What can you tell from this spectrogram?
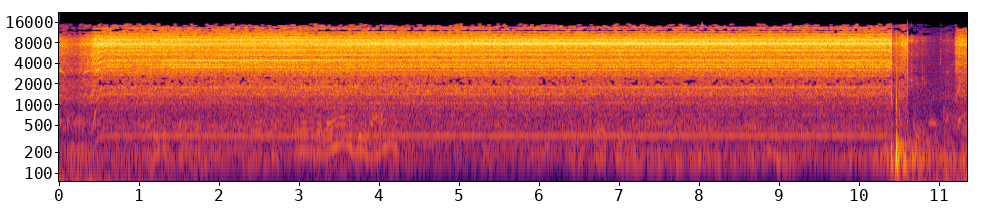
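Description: Hand-held power drill with a #40 bit running steadily, drilling out the head of an AD rivet that holds a nut plate; it runs as an even whine and stops abruptly about ten seconds in.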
